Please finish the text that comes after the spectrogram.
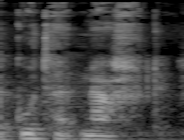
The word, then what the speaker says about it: Gute Nacht: on the end, and the CH sound you really want to get from the back of the throat, so it's a Gute Nacht. So we have Guten Morgen, Hallo, Guten Abend, and Gute Nacht.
